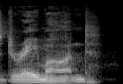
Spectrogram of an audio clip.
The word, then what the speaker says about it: Draymond: It's really funny that I got Draymond Green's name wrong, and I kept saying it Draymond. – It's taken you 2 days to figure out that it's Draymond. Not what were you saying? – His name is Draymond.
